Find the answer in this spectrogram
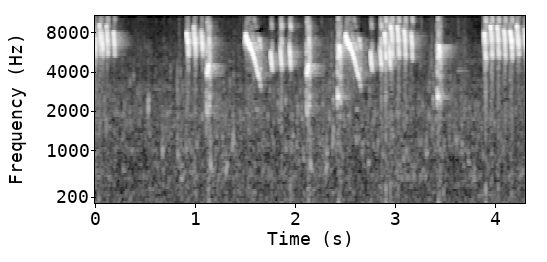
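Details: Rambatan loreng, a nuthatch, in sharp, dense tutor song for pet birds: high rapid trills mixed with quick downward-sweeping whistled notes and isolated sharp chips.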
